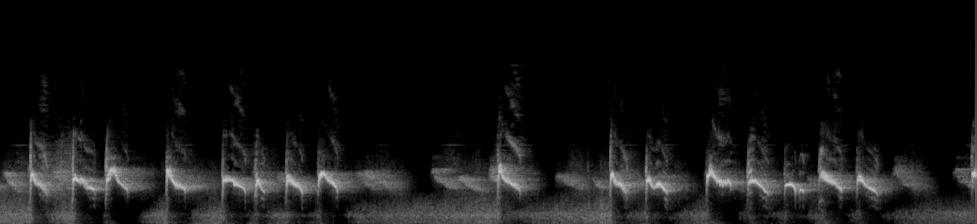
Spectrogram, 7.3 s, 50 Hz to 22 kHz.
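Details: Pet white-eye singing in humid warm weather, 23 March 2022: sharp, high, down-slurred chirps strung in rapid sequences, with clicking onsets and soft muffled background hiss between phrases.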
